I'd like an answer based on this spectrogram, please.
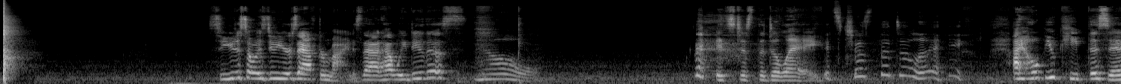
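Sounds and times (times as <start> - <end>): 
hand clap struck to sync audio: 0.0 - 0.4
low hum: 0.0 - 11.2
speech: 2.2 - 5.4, 7.2 - 11.2
laughter: 7.0 - 9.8.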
